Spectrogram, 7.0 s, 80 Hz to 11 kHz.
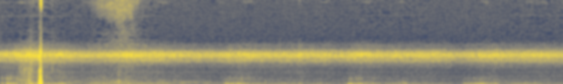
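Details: British Shorthair cat, born 18 August 2010, recorded 14 May 2017 at 09:16, purring quietly: a low rumbling purr swelling in breath cycles roughly every one and a half seconds, a sharp click near the start, and a steady high-pitched electrical whine throughout.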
